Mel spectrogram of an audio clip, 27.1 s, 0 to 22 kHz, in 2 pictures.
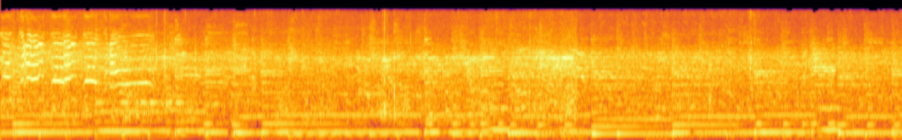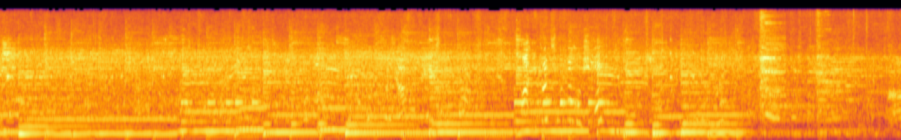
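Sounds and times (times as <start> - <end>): instrumental background music: 0.0 - 26.8.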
